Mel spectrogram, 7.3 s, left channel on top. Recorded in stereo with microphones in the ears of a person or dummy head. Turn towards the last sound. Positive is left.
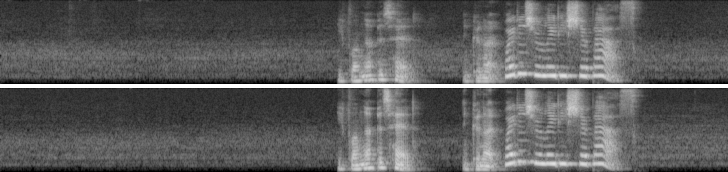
turn(degrees=-5)  # may be behind; listen again after turning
